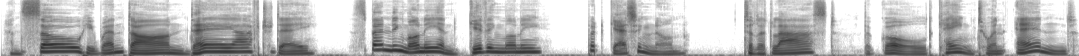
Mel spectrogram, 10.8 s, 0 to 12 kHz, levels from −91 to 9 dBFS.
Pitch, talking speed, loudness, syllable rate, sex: 150 Hz, 140 wpm, -20 LUFS, 3.4 syllables/s, male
